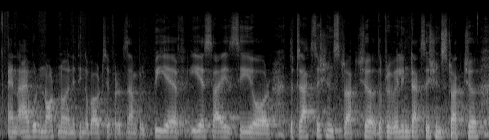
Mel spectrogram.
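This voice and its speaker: With an Indian accent, a man speaks at medium pitch and with fairly even intonation, amid noticeable background noise and audible room echo. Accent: sounds Indian. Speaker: hotelier. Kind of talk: interview. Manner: hesitant, many fillers.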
